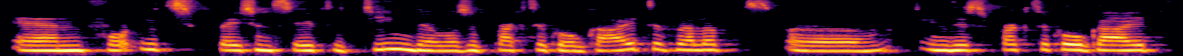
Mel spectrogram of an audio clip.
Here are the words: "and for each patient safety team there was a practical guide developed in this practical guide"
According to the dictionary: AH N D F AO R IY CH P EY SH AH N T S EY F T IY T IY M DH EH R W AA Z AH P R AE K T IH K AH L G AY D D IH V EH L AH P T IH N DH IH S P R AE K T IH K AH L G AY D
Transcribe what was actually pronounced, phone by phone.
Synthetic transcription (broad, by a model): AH N F AO R IY CH P EY SH AH N T S EY F T IY T IY M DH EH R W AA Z AH P R AE K T IH K AH L G AY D D IH V EH L AH P T IH N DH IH S P R AE K T IH K AH L G AY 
